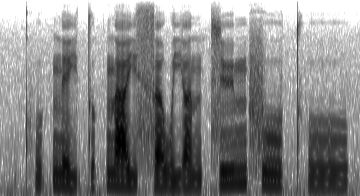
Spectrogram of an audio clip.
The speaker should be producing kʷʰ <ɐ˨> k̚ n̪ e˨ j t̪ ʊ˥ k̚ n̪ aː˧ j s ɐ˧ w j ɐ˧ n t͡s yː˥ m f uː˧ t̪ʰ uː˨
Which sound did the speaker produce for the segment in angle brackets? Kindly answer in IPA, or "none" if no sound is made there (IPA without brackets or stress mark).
ɐ˨˥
